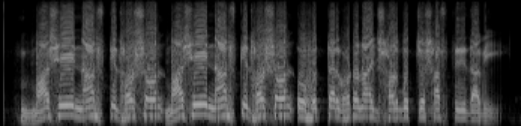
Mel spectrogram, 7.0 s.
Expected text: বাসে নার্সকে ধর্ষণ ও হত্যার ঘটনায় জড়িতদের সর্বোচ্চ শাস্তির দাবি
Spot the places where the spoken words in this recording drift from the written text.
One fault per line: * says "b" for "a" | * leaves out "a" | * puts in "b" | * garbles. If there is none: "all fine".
* puts in "বাসে নার্সকে ধর্ষণ"
* leaves out "জড়িতদের"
